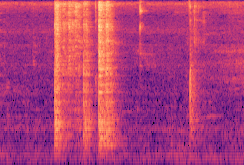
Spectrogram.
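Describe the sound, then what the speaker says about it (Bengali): Boiled peas tumble into a chopping bowl with a couple of sharp clattering knocks against the bowl, followed by lighter taps and clinks, close up in a quiet kitchen. "এইবার আমি একটা চপিং বোলের মধ্যে এটা নিয়ে নিচ্ছি।"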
